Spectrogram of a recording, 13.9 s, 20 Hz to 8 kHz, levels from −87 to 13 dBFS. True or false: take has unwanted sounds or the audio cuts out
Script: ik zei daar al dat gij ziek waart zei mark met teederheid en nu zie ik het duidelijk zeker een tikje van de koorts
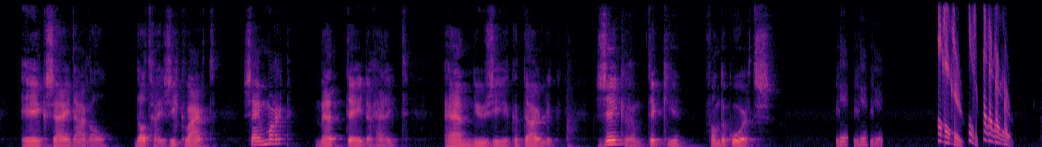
true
